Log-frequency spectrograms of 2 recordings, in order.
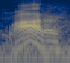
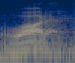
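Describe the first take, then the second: First: "Water" as a baffled question, open "wah" vowel, pitch jumping up; puzzled WATER. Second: "Water" said low as a plain statement, rounded "waw" vowel; his own WATER. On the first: Puzzled server repeats the word. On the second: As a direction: repeat "Water" low and even, as your order. Ordering water, not being understood. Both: Retold or imitated.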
